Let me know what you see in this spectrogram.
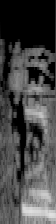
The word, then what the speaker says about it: Kii: Is it the Kii Peninsula or Kai? How do you pronounce? – It's Kii, but it's in Wakayama Prefecture around the coast.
